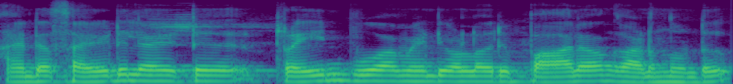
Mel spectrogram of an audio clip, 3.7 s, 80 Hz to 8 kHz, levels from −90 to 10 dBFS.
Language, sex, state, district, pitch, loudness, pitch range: Malayalam, male, Kerala, Thiruvananthapuram, 145 Hz, -17 LUFS, 140-155 Hz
